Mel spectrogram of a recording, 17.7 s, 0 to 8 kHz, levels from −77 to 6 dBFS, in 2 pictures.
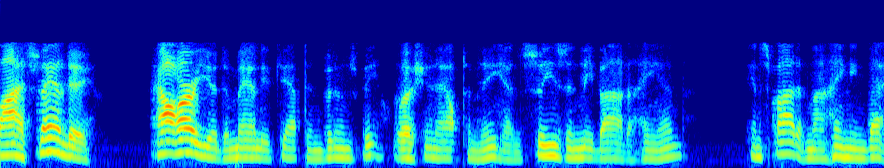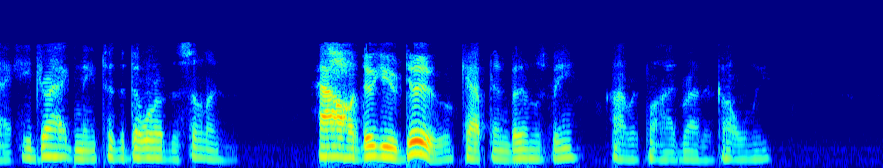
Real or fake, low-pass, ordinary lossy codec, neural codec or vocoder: fake; 7.2 kHz; AAC, 16 kbps; codec, 16 kHz, 0.8 kbps, ZipCodec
